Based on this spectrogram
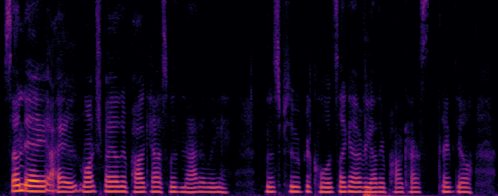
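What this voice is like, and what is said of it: Hoarse, strained voice. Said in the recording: “That's when I really started to lose my voice. ... I'm so dehydrated”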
